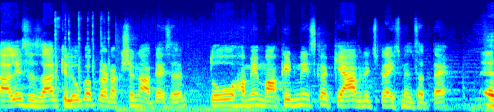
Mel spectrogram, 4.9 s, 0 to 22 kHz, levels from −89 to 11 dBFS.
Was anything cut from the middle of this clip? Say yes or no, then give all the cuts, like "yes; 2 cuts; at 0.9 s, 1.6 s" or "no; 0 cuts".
no; 0 cuts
